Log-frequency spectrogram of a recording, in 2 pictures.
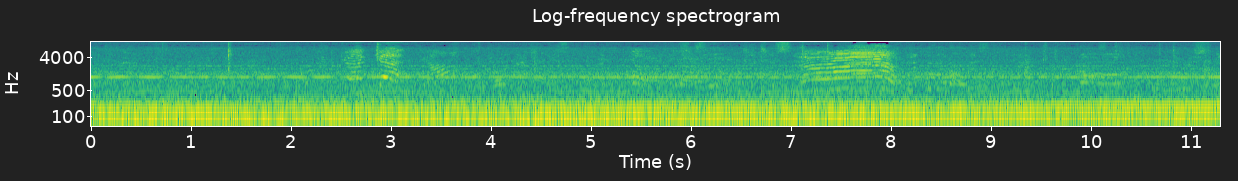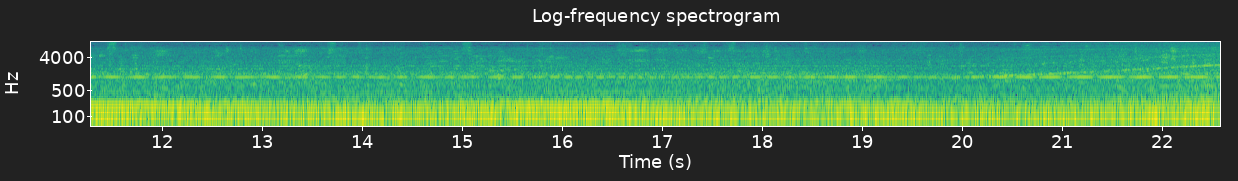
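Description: Jet engines hum and whine steadily as an airliner taxis.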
